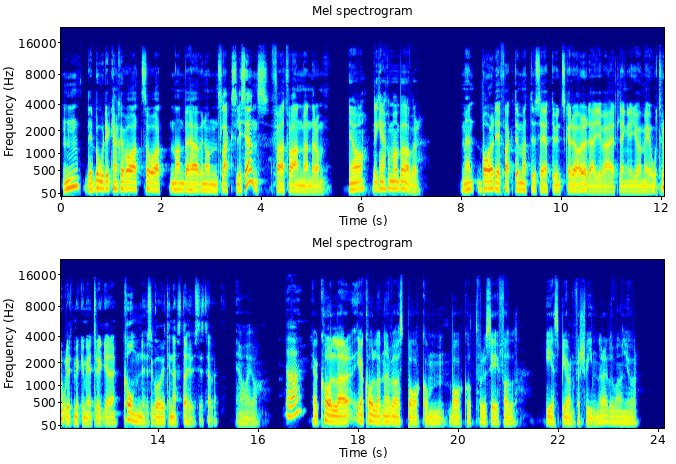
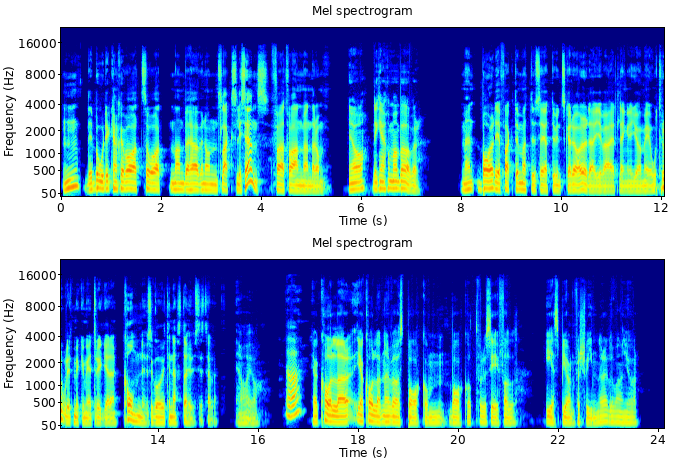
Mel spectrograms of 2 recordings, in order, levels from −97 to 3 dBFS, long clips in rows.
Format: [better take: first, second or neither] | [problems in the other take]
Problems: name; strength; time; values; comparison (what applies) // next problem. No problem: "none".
neither | none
